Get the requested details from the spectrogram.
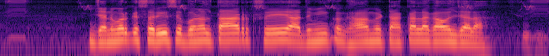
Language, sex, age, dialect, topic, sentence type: Bhojpuri, male, 31-35, Western, agriculture, statement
